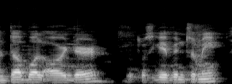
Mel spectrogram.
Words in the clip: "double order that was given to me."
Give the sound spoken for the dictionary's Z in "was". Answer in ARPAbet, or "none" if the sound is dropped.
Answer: S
